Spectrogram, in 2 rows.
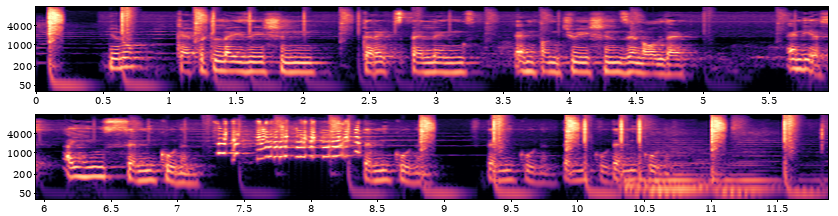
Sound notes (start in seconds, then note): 7.2 fast rewind sound effect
